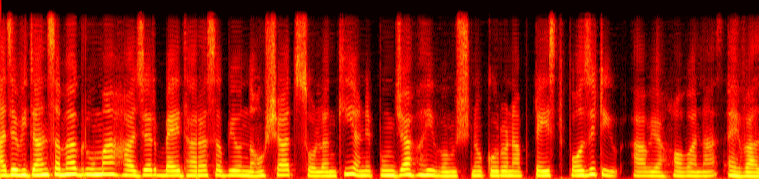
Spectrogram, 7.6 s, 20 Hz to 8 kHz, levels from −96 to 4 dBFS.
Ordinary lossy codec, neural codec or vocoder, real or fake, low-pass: none; codec, 16 kHz, 0.7 kbps, FocalCodec; fake; 7.2 kHz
